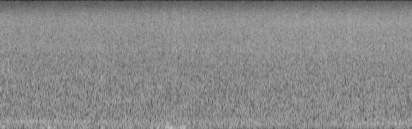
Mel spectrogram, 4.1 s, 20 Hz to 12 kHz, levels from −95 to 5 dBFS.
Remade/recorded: recorded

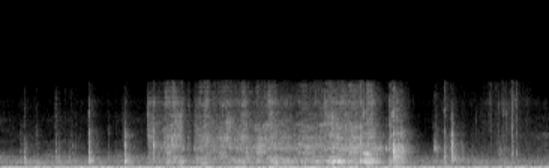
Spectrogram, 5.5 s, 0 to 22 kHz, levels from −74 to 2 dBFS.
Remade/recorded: recorded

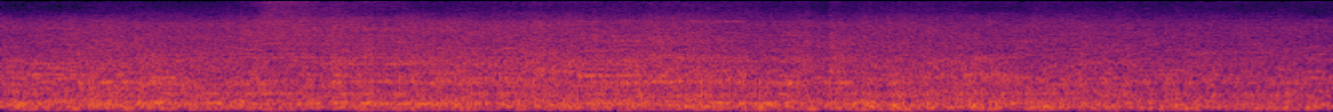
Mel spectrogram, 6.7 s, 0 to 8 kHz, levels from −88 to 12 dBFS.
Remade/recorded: remade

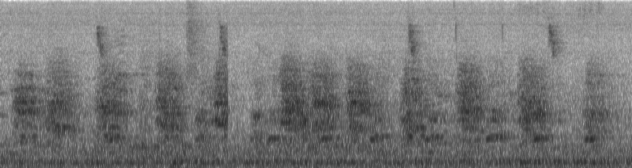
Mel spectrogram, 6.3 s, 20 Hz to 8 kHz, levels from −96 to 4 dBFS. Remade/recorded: recorded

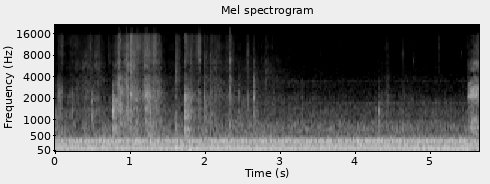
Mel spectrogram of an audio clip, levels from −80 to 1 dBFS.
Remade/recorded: recorded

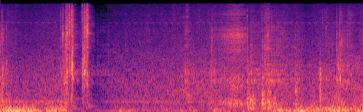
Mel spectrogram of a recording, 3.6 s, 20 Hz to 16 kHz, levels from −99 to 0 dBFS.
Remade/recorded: recorded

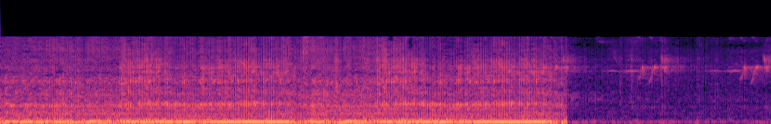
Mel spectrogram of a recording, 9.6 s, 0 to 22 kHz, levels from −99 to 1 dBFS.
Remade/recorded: remade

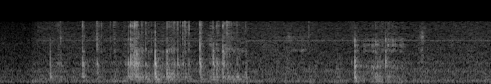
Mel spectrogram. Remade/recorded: remade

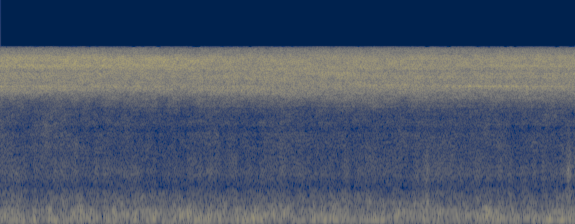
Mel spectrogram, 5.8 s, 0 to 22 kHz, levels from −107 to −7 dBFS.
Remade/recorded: remade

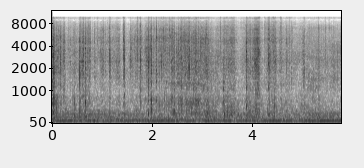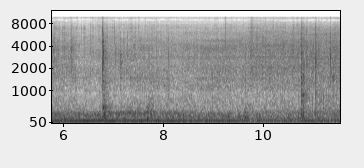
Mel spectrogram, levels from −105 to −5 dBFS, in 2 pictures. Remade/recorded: remade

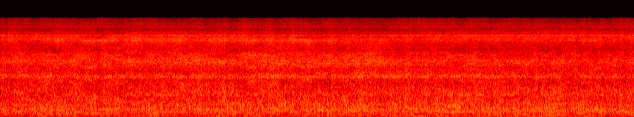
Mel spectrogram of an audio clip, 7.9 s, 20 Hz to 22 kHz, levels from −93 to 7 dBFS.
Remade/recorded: remade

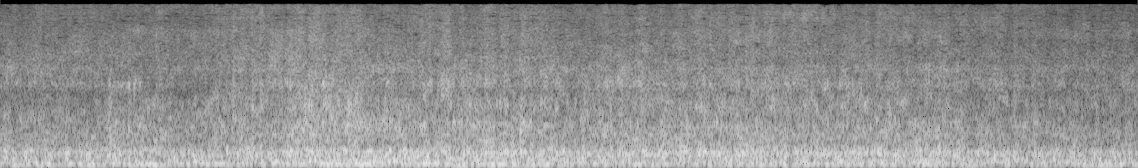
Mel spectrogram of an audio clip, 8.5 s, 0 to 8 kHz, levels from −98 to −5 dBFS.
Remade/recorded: remade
